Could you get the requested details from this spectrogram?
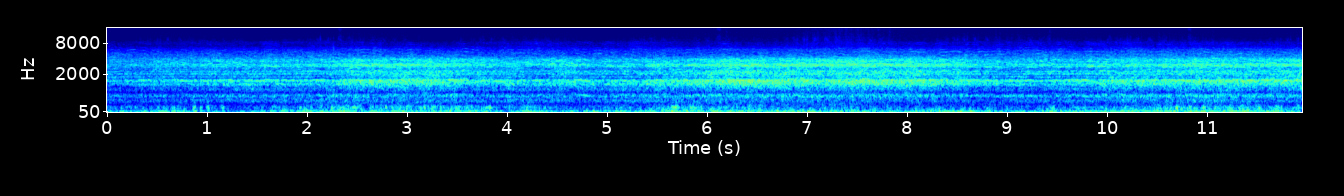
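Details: A steady engine-like rumble and broadband roar fill the whole stretch, with no clear animal calls standing out.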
